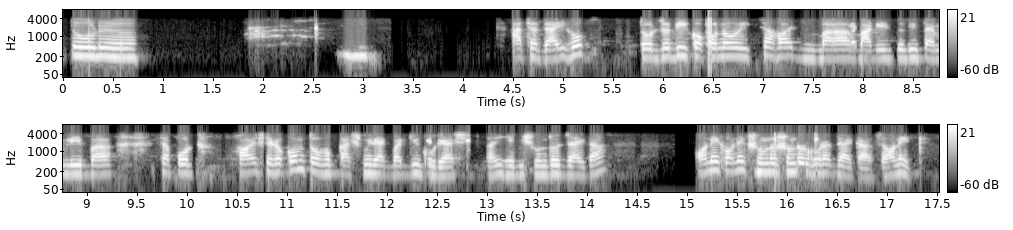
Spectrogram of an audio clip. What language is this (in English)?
Bangla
